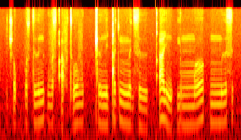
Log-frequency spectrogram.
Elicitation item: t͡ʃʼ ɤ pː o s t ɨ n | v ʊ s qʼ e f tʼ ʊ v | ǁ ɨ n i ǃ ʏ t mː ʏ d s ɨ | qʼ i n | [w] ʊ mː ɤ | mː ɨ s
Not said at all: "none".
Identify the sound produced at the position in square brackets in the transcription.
j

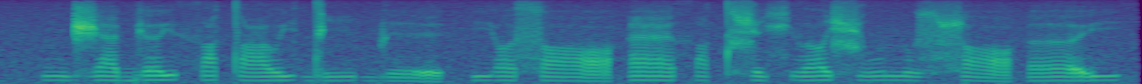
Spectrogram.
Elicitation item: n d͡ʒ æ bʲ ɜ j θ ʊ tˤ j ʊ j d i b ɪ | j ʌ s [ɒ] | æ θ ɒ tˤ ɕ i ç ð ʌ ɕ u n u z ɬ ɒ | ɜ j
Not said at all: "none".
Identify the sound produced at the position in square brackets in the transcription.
ɒ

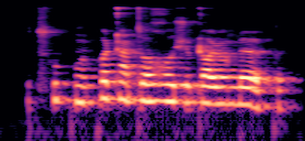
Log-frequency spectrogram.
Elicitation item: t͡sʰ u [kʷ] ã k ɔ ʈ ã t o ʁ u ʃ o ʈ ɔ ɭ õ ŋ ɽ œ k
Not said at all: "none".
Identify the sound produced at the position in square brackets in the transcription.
kʷ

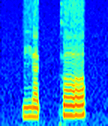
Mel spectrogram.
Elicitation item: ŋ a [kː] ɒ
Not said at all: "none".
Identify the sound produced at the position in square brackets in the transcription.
kː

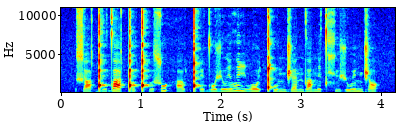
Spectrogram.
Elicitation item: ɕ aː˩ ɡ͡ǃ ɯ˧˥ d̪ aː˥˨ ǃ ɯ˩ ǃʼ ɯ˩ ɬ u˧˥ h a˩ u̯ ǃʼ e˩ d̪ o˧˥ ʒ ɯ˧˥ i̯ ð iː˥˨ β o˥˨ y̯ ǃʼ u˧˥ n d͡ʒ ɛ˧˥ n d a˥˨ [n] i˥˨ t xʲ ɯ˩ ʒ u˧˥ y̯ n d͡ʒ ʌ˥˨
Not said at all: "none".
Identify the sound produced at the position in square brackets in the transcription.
n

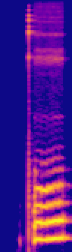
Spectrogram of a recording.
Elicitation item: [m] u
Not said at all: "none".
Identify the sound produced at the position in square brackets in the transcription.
pʼ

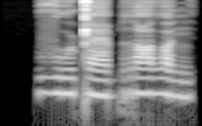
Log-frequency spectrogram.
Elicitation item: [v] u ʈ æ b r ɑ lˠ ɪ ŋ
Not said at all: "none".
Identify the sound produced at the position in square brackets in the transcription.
v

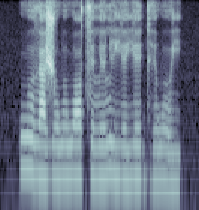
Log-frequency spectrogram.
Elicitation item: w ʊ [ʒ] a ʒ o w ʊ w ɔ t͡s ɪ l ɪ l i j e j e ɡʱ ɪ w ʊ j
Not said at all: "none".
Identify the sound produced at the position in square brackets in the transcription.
ð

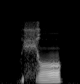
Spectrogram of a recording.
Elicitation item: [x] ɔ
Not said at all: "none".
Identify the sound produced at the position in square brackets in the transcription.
ç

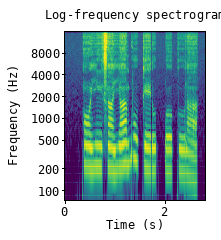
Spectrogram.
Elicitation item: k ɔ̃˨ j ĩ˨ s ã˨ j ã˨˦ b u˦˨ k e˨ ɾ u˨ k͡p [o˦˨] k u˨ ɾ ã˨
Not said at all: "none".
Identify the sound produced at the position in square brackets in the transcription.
o˨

